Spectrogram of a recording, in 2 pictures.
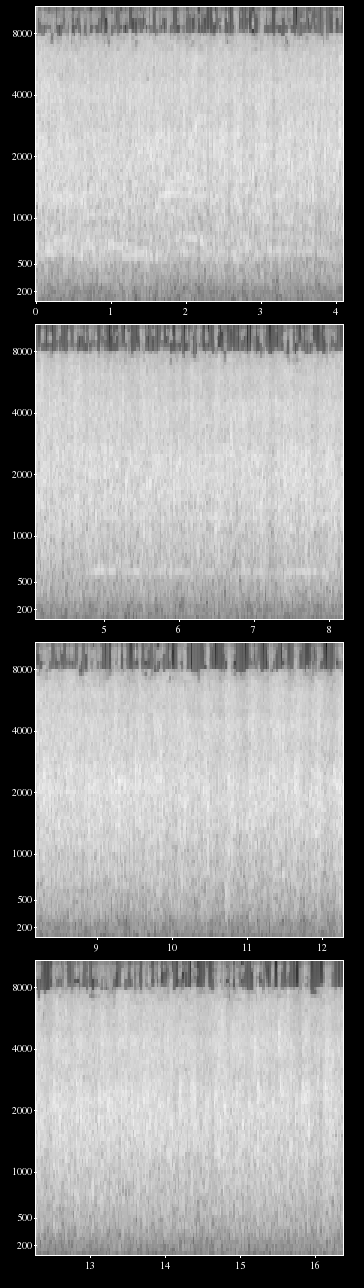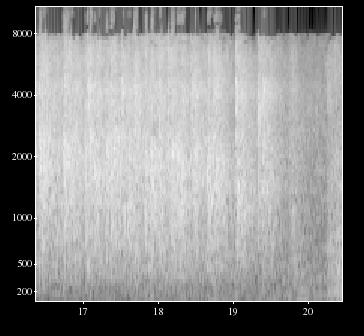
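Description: Audience applauding steadily, then dying away near the end.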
